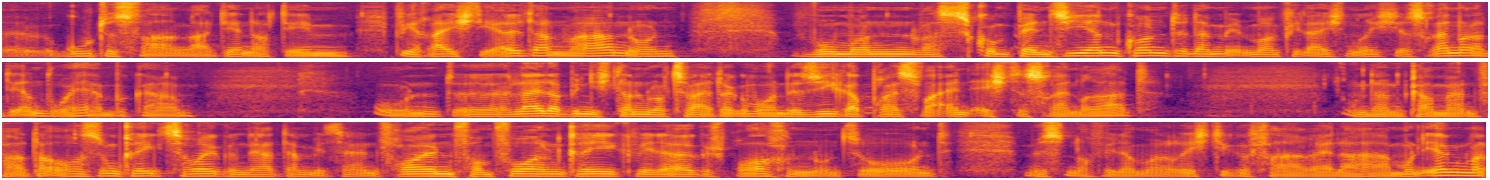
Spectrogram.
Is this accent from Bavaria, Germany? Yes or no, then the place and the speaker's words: no; Düsseldorf, North Rhine-Westphalia, Germany; Und aufgewachsen bin ich in Düsseldorf, im größeren Geschäft, da hatten wir auch ein Wohnhaus.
